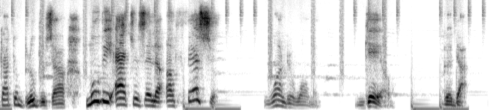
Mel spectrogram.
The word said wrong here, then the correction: Gal Gadot: Gal Gadot. Yes, I had to say it. I had to pronounce that. Gal Gadot.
